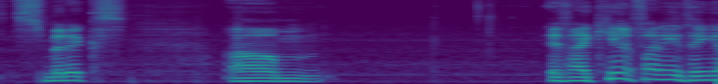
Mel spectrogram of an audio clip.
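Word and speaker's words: Smithwick's: It's not pronounced Smithwix. It's Smittix.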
